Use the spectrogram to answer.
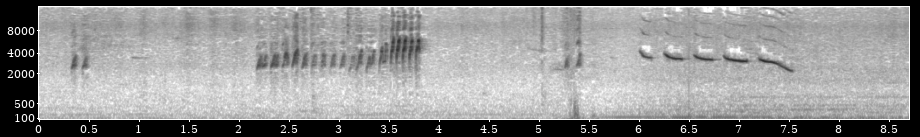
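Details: Flamboyan bird (Grey-headed canary-flycatcher) song used to tutor captive songbirds and prompt them to sing: brief high chirps, then a fast buzzy trill, a sharp click, and a run of clear whistled notes stepping downward, over low background rumble.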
